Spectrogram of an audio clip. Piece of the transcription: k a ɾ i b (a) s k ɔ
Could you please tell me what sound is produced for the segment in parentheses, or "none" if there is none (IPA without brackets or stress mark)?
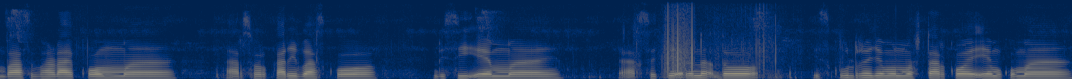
a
